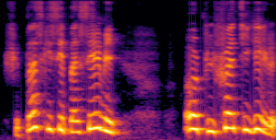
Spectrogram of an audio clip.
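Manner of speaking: talking through a yawn. Recalling a hard, tiring period, yawning while speaking. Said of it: "Pardon, je baille".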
